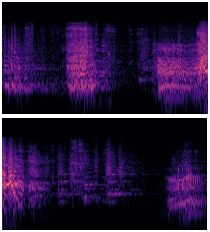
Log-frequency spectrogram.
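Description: Film soundtrack of dogs snarling and growling in three loud bursts, about a second in, around three to four seconds in, and near the end, over an orchestral score.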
